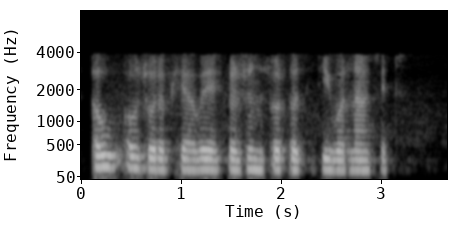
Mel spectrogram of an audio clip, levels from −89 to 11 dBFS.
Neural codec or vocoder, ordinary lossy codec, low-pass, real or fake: none; AAC, 16 kbps; 7.2 kHz; real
